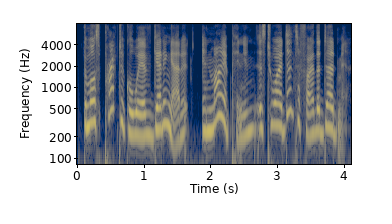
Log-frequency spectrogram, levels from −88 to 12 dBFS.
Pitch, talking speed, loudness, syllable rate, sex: 265 Hz, 250 wpm, -16 LUFS, 6.9 syllables/s, female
